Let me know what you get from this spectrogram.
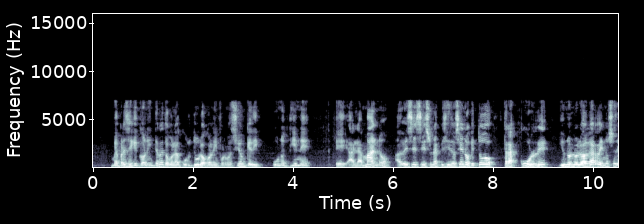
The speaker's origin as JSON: {"language": "Spanish", "country": "Argentina", "said": "Estamos hablando, somos cuatro argentinos."}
